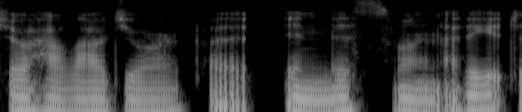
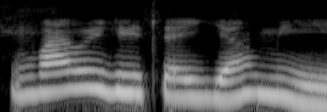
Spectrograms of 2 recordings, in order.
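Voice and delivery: much higher and louder, in disbelief; shocked disbelief; 13 semitones higher, 8 dB louder than usual. Real, not acted. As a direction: squeal out the question in shock. Friend shocked at the story.

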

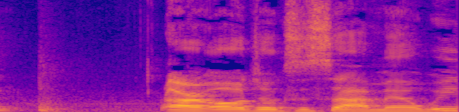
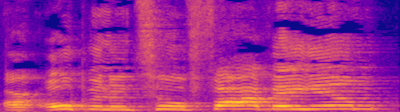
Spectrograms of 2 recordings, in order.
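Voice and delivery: much higher, louder disbelief; incredulous; 12 semitones higher, 8 dB louder than usual. Real, not acted. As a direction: sell the shocking hour. Incredulous about strip club hours.

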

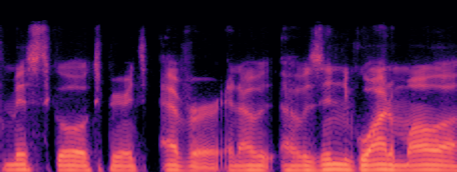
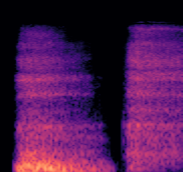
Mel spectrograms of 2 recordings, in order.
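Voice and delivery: big heavy exhale, imitated; huge breath. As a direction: blow out a huge breath, acting it out. Like, taking these huge breaths.

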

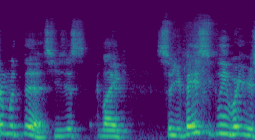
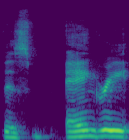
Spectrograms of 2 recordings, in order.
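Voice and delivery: ordinary talk

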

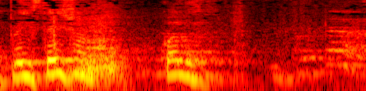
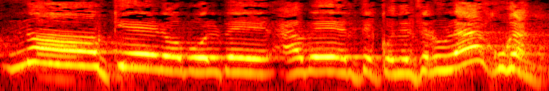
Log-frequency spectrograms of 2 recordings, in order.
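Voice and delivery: slow, loud scolding shout; mother shouting at her son over the phone; 3 semitones higher, 4 dB louder, slower than usual. Retold or imitated. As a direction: lay down the law, angry. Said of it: "qué le dice la mamá".

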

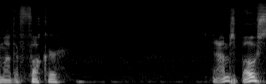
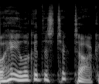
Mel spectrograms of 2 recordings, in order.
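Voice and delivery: high, louder chirpy partner voice; sing-song it like an excited partner; bright high mock voice showing off a video; 9 semitones higher, 5 dB louder than usual. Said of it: "they go".

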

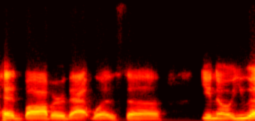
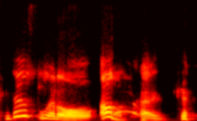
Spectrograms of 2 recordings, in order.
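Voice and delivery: mock indignation; 6 semitones higher, 3 dB quieter than usual. Acted reaction to student.

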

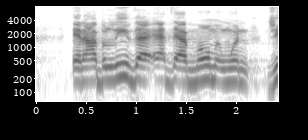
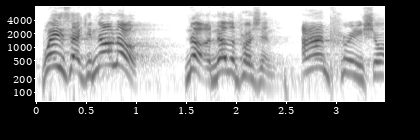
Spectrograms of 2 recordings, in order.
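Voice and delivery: nosy bystander; 6 semitones higher, faster than usual. Acted. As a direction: stop him like a suspicious stranger. Bystander voiced high.

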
